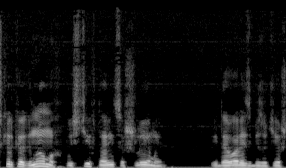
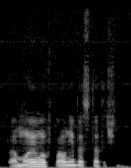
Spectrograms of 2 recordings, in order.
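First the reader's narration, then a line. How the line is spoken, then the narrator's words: Calm remark. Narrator (Russian): спокойно заметил Хью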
